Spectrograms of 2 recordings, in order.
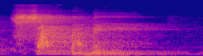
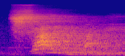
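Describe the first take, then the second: First: Low, drawn-out plea for rescue; retold cry for help, sunk low; Peter's plea. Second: Higher-pitched retold cry for help; raised, dramatised call for rescue; Peter's plea. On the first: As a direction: draw the plea out, pitched well down. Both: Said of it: "qué le dice Pedro al maestro".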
